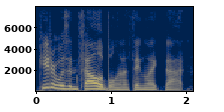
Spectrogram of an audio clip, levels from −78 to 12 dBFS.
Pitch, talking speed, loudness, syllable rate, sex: 215 Hz, 230 wpm, -16 LUFS, 6.2 syllables/s, female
